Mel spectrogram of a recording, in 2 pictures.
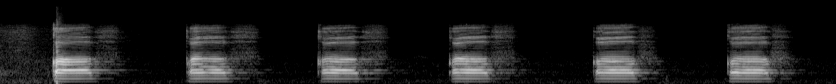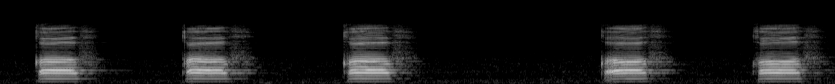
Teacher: কফ অক্ষটা যখন উচ্চারিত হবে তখন কন্ঠের মধ্যে কি হবে একটু ভাইব্রেট হবে একটু কম্পন হবে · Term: কলকলার হরফ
